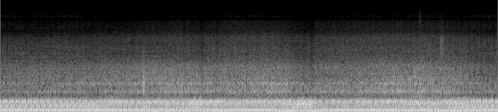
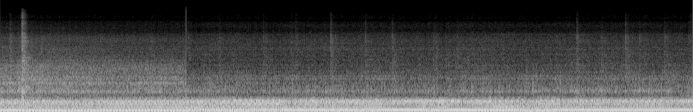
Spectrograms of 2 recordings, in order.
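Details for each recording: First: Lowered car (rear coilovers) with Borla catback, after a header-wrap fix: steady deep exhaust rumble while driving, with no thuds or knocks; the exhaust no longer hits the axle or suspension. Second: Car with a Borla catback exhaust and lowered rear coilovers, recorded by a GoPro underneath while driving. Road rumble with irregular sharp metallic smacks over bumps as the exhaust pipe hits the rear axle.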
